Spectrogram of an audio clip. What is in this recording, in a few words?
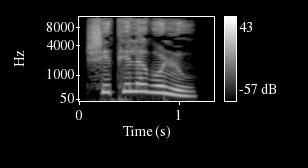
"ಶಿಥಿಲಗೊಳ್ಳು", Kannada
